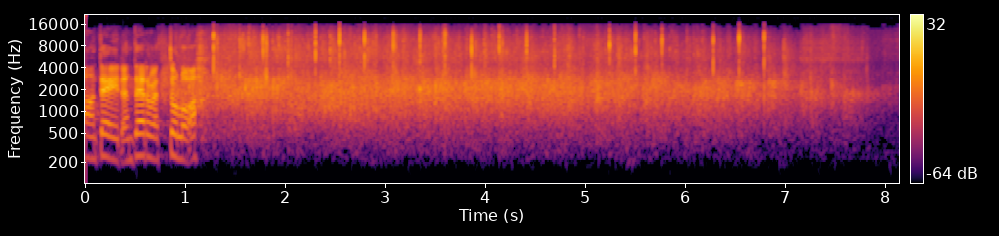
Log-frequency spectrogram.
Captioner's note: applause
